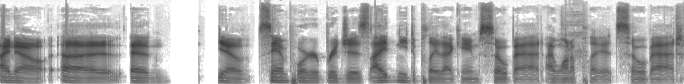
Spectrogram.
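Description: At a fairly slow pace, a normal speaking voice holds a fairly even intonation. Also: man, fairly low pitch for a man. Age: 30s. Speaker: podcast co-host. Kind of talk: casual chat.

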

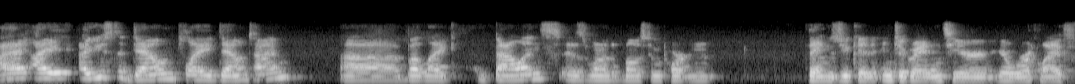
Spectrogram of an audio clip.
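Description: A man's fairly high pitch, a normal speaking voice, ordinary pitch variation and a fairly slow pace. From Canada. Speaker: chef and food truck owner. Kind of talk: casual chat.

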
